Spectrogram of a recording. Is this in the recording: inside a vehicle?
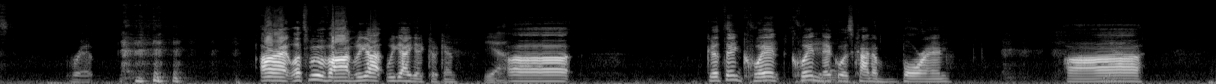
yes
